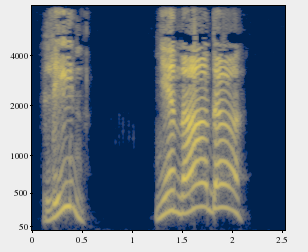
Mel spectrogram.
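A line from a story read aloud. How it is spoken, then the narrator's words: Louder shout. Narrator (Russian): крикнул громче прежнего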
